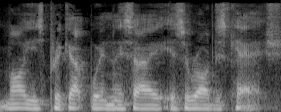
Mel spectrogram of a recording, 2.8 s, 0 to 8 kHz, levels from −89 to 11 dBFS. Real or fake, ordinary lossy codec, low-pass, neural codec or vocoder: fake; AAC, 32 kbps; 7.2 kHz; codec, 16 kHz in and 24 kHz out, 2.2 kbps, FireRedTTS-2 codec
